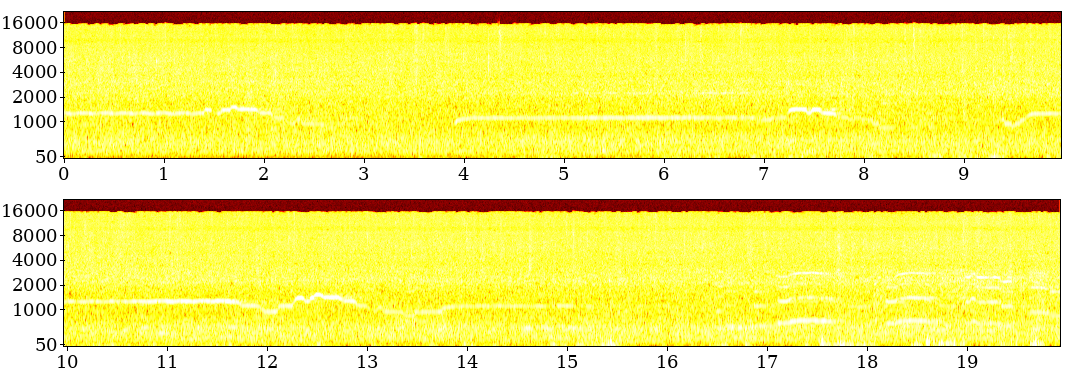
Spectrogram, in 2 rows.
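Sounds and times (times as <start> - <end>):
heavy rain falling: 0.0 - 19.9.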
